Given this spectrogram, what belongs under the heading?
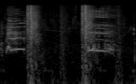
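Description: A chicken clucks in the video game Palworld, short tonal calls mixed with two heavy thudding hits and a busy game background.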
